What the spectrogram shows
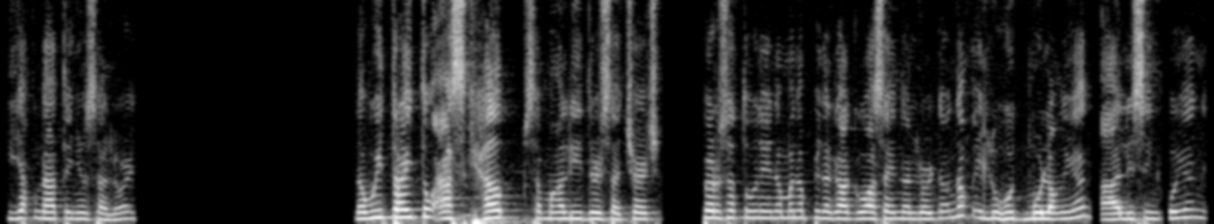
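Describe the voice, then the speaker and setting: A woman pastor with a Filipino accent preaching a sermon, pleading and emotional, building to fervent intensity. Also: on the high side. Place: church stage. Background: soft band music.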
